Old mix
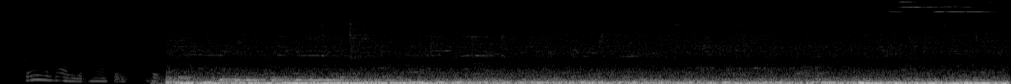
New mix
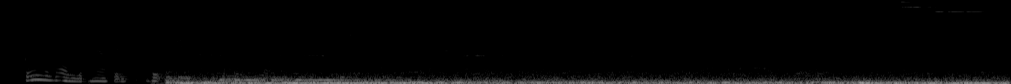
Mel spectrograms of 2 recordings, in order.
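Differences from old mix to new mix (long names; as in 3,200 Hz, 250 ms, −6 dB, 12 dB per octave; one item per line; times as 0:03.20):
background −11.0 dB
reverb: off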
